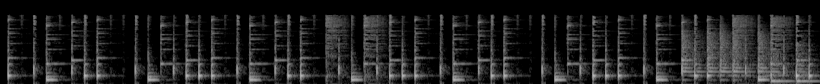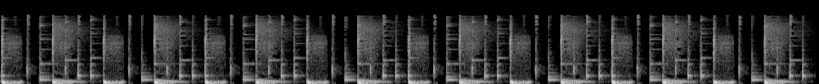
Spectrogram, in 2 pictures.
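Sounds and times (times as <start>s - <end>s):
Akai XR10 drum machine: 0.2s - 16.3s.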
